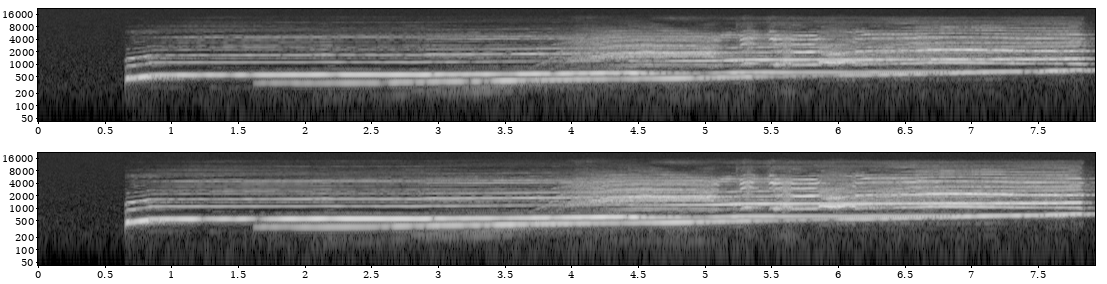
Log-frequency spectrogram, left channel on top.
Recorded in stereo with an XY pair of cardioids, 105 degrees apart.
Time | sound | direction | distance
0.7 | a scream | 30° right | 1.6 m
